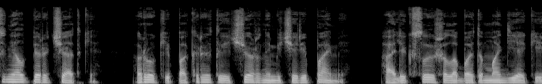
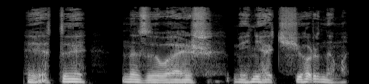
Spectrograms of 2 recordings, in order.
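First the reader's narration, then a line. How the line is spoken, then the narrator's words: Hoarse rasp. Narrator (Russian): прохрипел дома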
